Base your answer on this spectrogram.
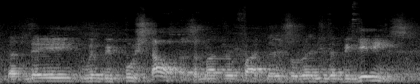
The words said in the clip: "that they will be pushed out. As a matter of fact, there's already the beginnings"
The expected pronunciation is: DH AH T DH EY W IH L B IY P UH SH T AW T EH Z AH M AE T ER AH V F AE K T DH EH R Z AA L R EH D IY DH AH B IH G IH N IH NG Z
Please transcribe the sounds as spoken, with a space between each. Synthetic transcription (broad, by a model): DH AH T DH EY W IH L B IY P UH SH T AW T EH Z AH M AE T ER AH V P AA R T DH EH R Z AA L R EH D IY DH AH B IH G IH N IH NG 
